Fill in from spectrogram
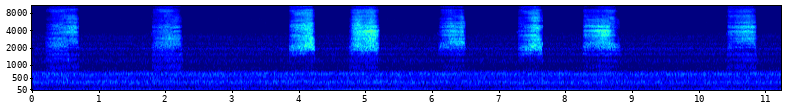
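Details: Begging barn owl young, four wild chicks in a monitored nest box being fed rabbit by their mother; eight drawn-out hissing screeches, irregularly spaced, loudest around the middle, above a continuous low drone.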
